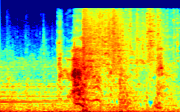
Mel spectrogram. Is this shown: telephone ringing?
no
